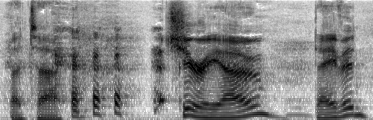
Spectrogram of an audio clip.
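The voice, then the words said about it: Bad put-on English accent. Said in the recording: “I hear English, and I want to do the accent, and it's terrible”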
